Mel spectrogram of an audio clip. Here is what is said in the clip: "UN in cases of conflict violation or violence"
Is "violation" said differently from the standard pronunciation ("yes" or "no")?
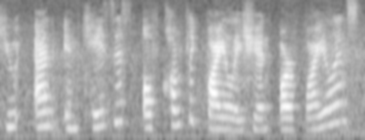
no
